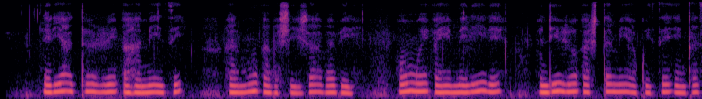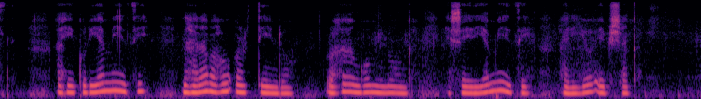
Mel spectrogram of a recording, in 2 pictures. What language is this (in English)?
Nyankole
